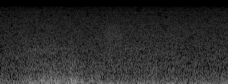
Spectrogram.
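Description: Steady background hiss of room noise, with no distinct events.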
